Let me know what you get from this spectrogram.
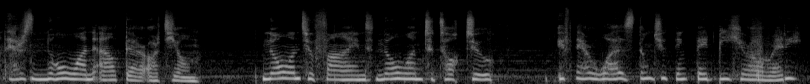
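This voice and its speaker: An actress voicing a worried, earnest young wife in a dramatic video game scene, softly pleading. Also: female voice, a little high, a little slow, natural voice.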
